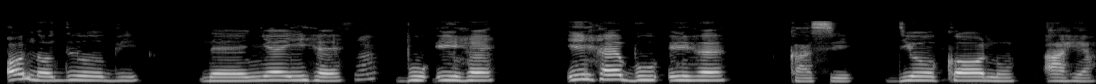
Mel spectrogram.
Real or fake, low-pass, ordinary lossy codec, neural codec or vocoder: real; none; none; none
